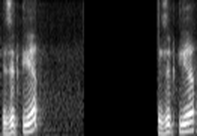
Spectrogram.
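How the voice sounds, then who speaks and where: A man with an Indian accent, a teacher giving an online class, explaining slowly and checking in often, heard through a thin, phone-like headset mic. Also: a little high, husky, dry recording. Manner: slow, drawn-out explaining with frequent check-ins.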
